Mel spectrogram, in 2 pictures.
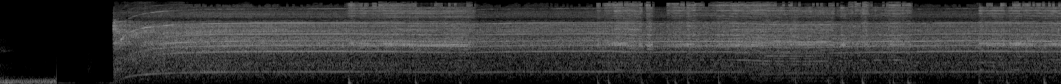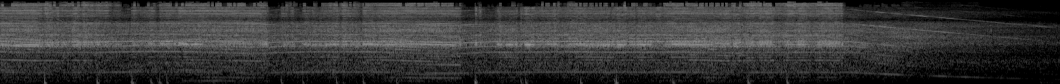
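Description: A grinder wears down a bulbous weld on a 3rd-gen Toyota Sienna fuel door hinge, spinning up and whining steadily at a high, shrill pitch for about twenty seconds with small wavers in tone, then winding down, close and loud.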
